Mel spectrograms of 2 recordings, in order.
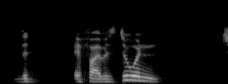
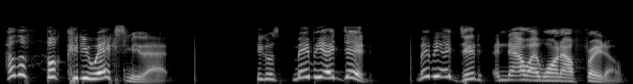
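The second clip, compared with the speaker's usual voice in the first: higher, louder furious yell; angry customer yelling; 8 semitones higher, 7 dB louder than usual. Retold or imitated. Customer yelling at the waiter, hammed-up outrage. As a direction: blow up at the waiter. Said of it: "Guy looks at me and he goes".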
